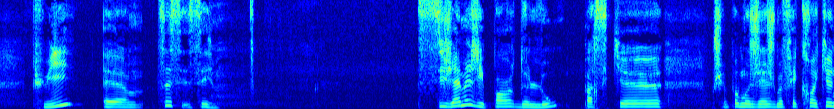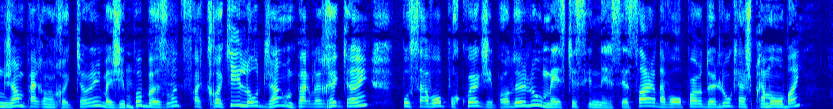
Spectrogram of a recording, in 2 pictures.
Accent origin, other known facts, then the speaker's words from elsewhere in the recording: Val-d'Or, Quebec, Canada; c'est peut-être parce que je viens de Val-d'Or. Tu sais, à Val-d'Or, il y a beaucoup de mines. C'est un milieu minier.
